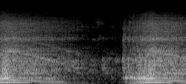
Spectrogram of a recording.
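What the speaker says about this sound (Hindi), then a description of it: "आइडियल कंडीशन पर इंजन साउंड सुनो, एग्जॉस्ट नोट सुनो, थ्रॉटल देता हूँ" A Hero Splendor motorcycle engine revs up under throttle, dips briefly as the revs fall away, then rises again, heard close and alone.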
